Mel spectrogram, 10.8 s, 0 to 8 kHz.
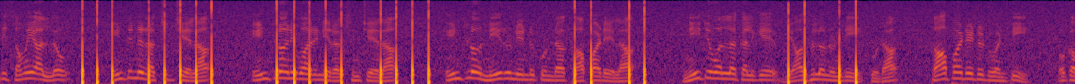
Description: Tap code, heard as knocks on a wall, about 6 knocks a second, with speech in Telugu. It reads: PY G G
